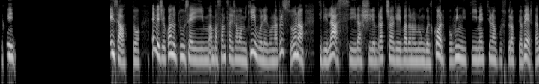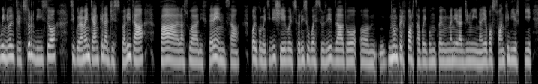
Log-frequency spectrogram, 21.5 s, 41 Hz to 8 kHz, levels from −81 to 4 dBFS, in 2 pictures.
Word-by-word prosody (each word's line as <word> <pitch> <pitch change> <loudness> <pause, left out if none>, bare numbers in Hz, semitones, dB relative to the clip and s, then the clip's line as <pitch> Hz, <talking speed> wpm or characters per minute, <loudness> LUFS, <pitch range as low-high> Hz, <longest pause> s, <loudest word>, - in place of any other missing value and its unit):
quin 235 -4 +4 1.9
Esatto 180 - +3 0.2
e 370 - +1
invece 220 - +5
quando 260 +3 +4
tu 230 +1 -1
sei, 190 -2 0
mhmm, 190 0 -3
abbastanza 200 +3 -2
diciamo 195 0 -2
amichevole 190 - +1
con 175 - -7
una 180 0 -1
persona 240 - +2 0.2
ti - - -11
rilassi, 180 0 +4
lasci 185 +1 -2
le 180 -1 -2
braccia 200 +2 -1
che 185 -1 -1
vadano 180 0 -1
lungo 180 -1 -2
il 170 -1 -6
corpo 215 -9 +3
quindi 200 -2 0
ti 195 +1 -5
metti 195 +2 -3
una 195 -2 0
postura 185 +2 -6
più 180 0 -9
aperta. 180 -2 +2
Quindi, 220 0 +2
oltre 220 -4 0
il 185 - -11
sorriso, 220 -2 +1 0.3
sicuramente 205 +1 +2
anche 200 +3 +1
la 200 -2 +1
gestualità 185 +2 +2 0.3
fa 185 -1 +5
la 175 0 -4
sua 175 0 -2
differenza. 175 -1 -1 0.2
Poi 200 -1 +1
come 180 -3 -4
ti 185 - -11
dicevo 185 -2 -1
il 180 - -4
sorriso 185 +3 -3
può 185 - -2
essere 180 0 -5
utilizzato, 180 -2 0
ehm, 165 -2 -5 0.2
non 220 +2 +5
per 210 -4 -3
forza 190 -3 -1
poi 175 -1 -4
comunque 175 +1 -5
in 175 0 -4
maniera 175 0 -1
genuina. 170 -1 -4
Io 175 +1 0
posso 175 -1 -4
anche 175 +3 -2
dirti 180 -1 -3
185 Hz, 180 wpm, -24 LUFS, 175-205 Hz, 1.9 s, invece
